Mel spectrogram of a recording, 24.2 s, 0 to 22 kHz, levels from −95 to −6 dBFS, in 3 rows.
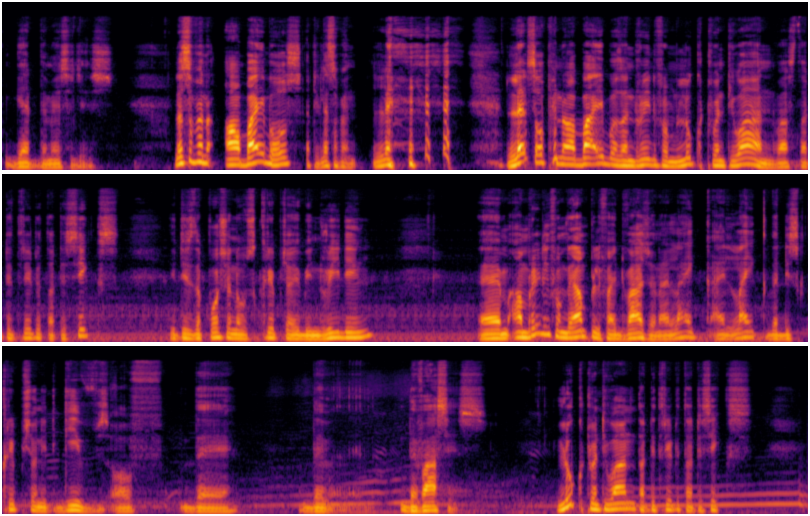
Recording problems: traffic noise; faint; from 7.5 s on; 25 dB below the speech

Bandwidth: 15 kHz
